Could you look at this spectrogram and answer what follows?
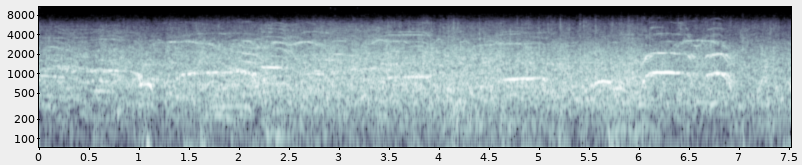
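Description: Boxing arena crowd applauding and cheering after a Roy Jones Jr vs Bernard Hopkins fight, a dense, steady wall of clapping with whistles over it, and faint voices mixed in.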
